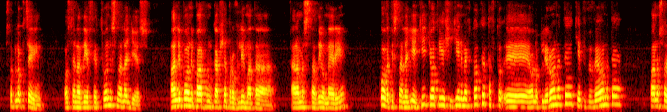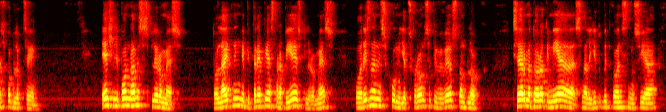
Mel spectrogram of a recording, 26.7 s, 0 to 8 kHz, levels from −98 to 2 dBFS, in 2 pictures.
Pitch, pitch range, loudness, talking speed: 155 Hz, 135-180 Hz, -24 LUFS, 135 wpm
